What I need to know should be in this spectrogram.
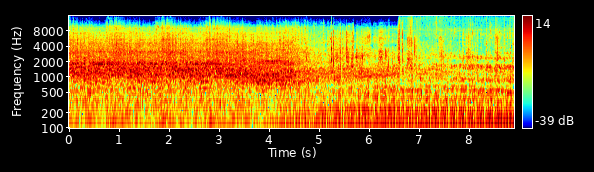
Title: Jeep '87 XJ sputtering possible misfire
